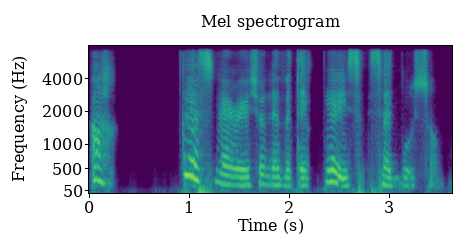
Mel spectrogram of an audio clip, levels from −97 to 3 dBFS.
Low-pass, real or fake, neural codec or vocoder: 7.2 kHz; fake; codec, 16 kHz, 1 kbps, FreqCodec, smaller model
